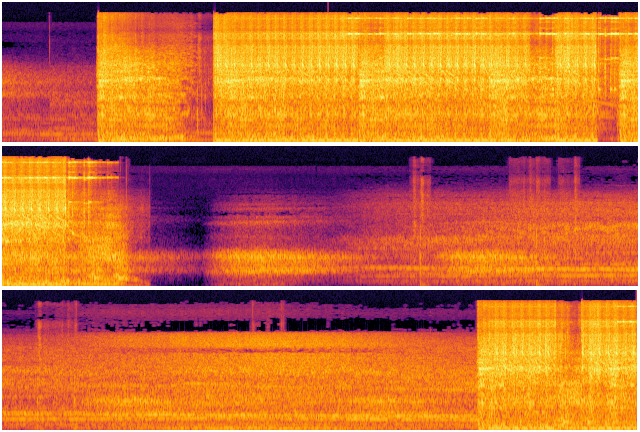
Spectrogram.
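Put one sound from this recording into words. Loud blasts and crackling explosions roar.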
